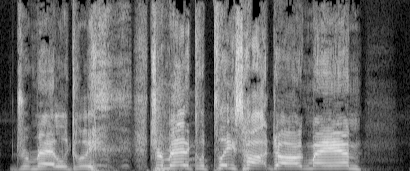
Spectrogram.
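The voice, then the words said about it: Put-on Australian accent. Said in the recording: “my accent work here. Australian accent.”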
